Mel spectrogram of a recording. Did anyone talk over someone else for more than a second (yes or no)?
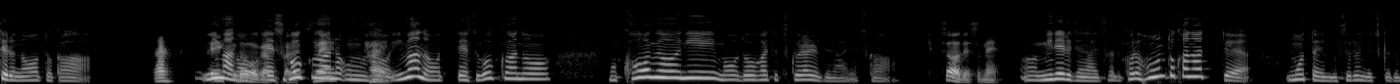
yes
